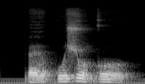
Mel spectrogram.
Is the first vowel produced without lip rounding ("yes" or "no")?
yes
